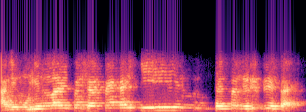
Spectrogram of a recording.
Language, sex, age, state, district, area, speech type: Marathi, male, 60+, Maharashtra, Yavatmal, urban, conversation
